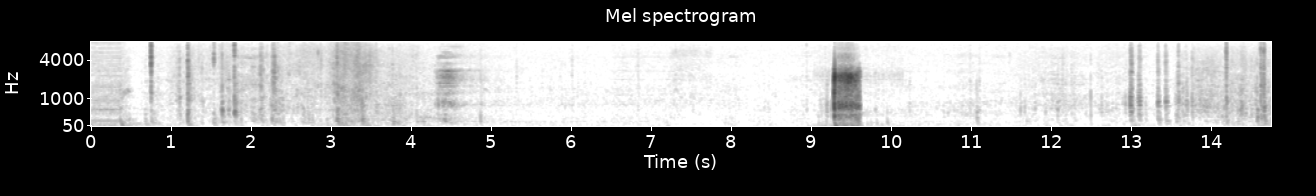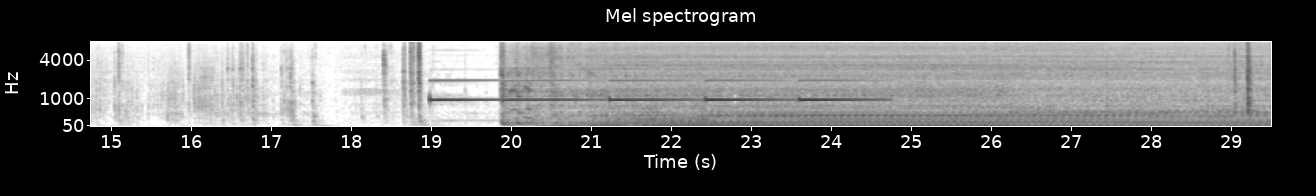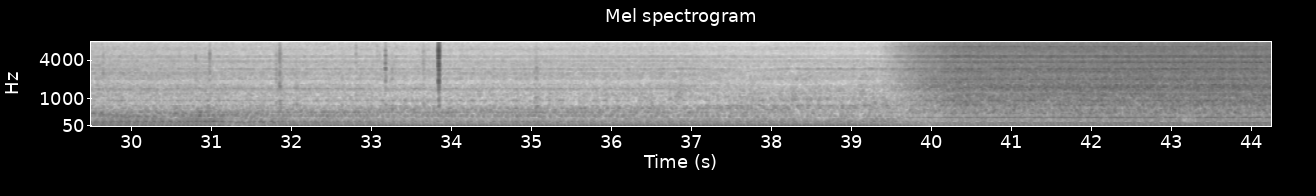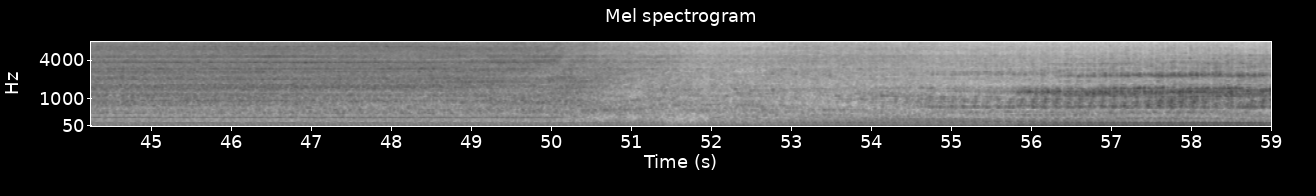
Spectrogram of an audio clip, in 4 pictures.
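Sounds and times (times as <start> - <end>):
car engine starting and idling: 0.0 - 0.9, 13.0 - 59.0
dashboard warning chime beeping: 19.0 - 25.1.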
